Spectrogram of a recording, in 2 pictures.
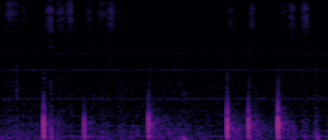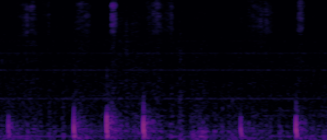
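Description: Faint marker writing on a whiteboard: short taps of the tip and quiet high squeaks of the strokes as words are written out.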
